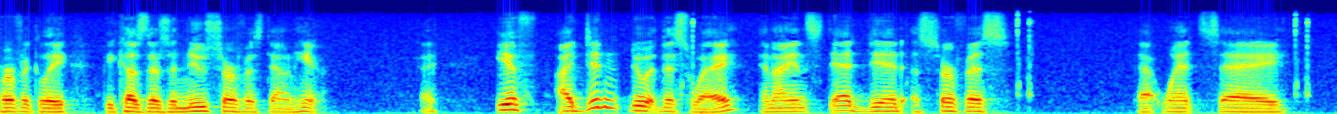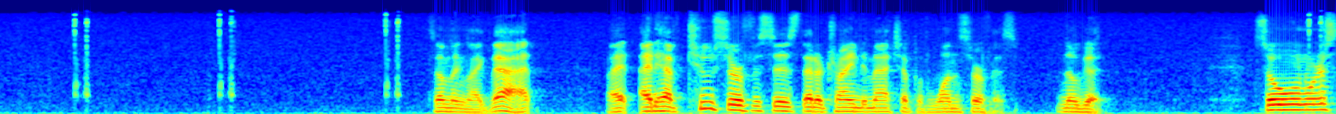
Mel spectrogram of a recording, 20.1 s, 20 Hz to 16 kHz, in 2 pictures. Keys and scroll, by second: 5.8 Delete.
